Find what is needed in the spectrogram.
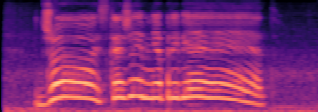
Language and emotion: Russian, positive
